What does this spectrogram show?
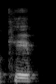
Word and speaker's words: CAIPE: So cape like a superhero cape.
